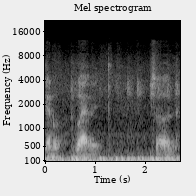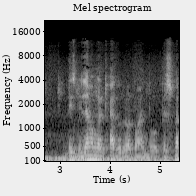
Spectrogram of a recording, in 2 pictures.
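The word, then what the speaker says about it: Bilvamangal: Yes, Bilba Mangal.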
